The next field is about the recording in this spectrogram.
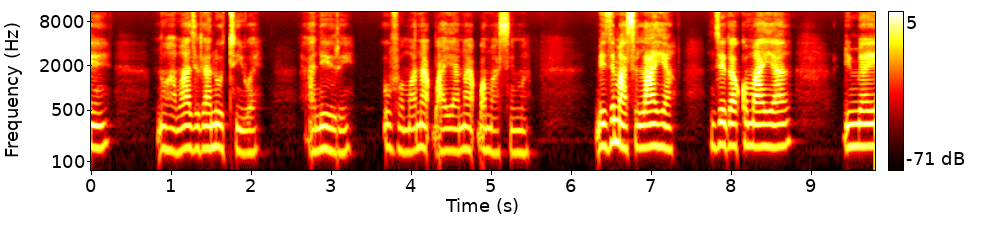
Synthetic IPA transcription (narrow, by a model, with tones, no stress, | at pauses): e˦ | nu˨ɦa˨ma˨zi˦ɡa˦no˦˨tʰi˨we˦ | a̰˨ne˦˨ɾe˦ | o˦vo˨ma˨na˨k͡pa̰˨˦ja˦na˦˨k͡pa̰˦ma˨si˦ma˨ | me˨ze˦ma˨si˨la˦ɦja˦ | n̩˦ze˦ɡa˦ko˦ma˦hja˦ | di˦me˦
